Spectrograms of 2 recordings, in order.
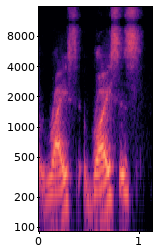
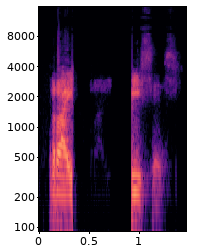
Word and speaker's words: Raíces: Is it Rices? Raíces. Rices. Okay. All right. I wanted to Raíces. make sure I wasn't completely fucking that up.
